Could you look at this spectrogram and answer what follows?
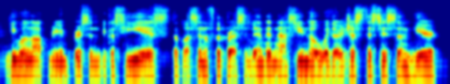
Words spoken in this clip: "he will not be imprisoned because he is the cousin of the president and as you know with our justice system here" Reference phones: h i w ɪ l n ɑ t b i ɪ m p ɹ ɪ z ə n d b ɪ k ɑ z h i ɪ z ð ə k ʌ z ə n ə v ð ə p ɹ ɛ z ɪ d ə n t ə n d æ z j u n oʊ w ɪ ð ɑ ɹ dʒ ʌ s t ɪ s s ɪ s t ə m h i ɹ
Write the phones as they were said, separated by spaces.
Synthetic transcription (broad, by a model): h i w ɪ l n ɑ t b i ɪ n p ɹ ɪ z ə n b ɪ k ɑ s h i ɪ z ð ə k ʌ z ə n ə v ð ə p ɹ ɛ s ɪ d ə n t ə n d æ s j u n oʊ w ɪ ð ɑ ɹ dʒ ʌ s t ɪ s s ɪ s t ə m h i ɹ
